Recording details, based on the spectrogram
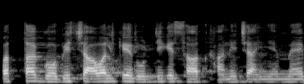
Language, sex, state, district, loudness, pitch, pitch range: Hindi, male, Uttar Pradesh, Jyotiba Phule Nagar, -17 LUFS, 130 Hz, 125-135 Hz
